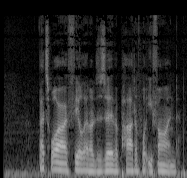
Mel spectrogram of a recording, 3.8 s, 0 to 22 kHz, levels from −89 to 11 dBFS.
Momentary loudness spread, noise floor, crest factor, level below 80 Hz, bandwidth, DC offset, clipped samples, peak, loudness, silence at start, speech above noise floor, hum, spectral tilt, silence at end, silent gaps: 9 LU; -47 dBFS; 18 dB; -46 dBFS; 16.5 kHz; under 0.1%; under 0.1%; -8 dBFS; -26 LUFS; 0.1 s; 21 dB; none; -6 dB/octave; 0 s; none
